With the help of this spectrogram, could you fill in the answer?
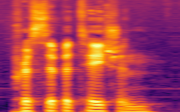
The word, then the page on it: precipitation: American English; /prɪ.sɪ.pɪˈteɪ.ʃən/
